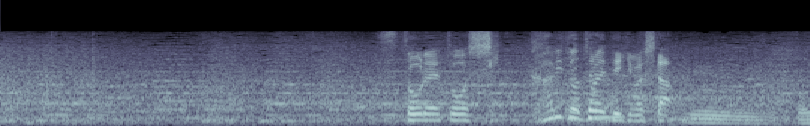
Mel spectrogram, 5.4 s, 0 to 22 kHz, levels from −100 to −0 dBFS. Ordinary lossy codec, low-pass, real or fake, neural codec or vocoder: none; none; real; none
